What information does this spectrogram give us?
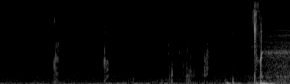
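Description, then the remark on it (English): A few soft, wet mouth sounds, small slurps and clicks spaced out, ending in a brief louder sip or gulp as a person sips coffee from a cup; nobody speaks. “Let me just take a quick sip here.”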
